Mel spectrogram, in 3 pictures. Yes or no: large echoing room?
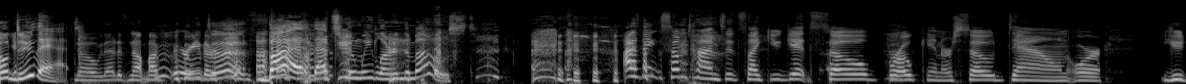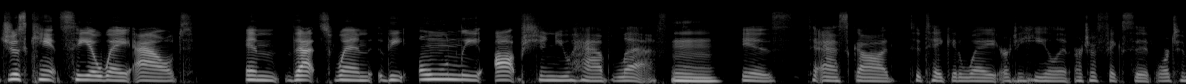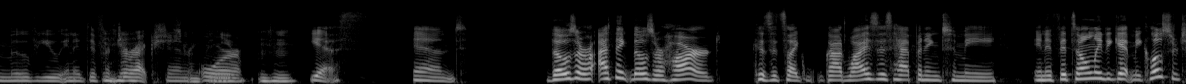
no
